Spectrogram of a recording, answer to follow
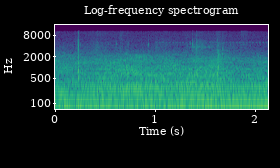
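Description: Steady low rumble with a few faint clicks and taps: handling noise from a handheld camera being carried while walking.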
